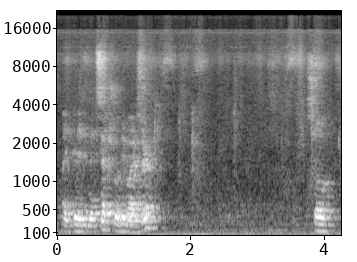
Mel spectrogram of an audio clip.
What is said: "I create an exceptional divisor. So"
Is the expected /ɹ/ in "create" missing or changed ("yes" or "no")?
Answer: yes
